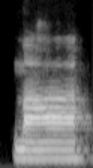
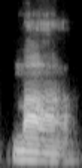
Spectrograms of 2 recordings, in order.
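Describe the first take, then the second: First: The pitch stays level in the middle. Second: The pitch starts below middle and goes lower. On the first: "they have a mid-tone, um, so words like ma, where the uh, pitch is staying about three" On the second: "a low tone that starts just below the mid-tone and goes lower"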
